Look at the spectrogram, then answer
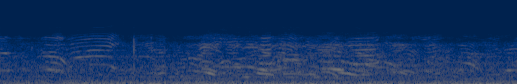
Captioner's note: crowd muttering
